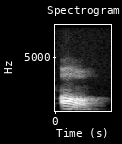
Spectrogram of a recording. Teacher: अ जो होता है ओ और आ के बीच का होता है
